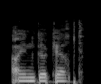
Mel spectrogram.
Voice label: "eingekerbt", German; adjectives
